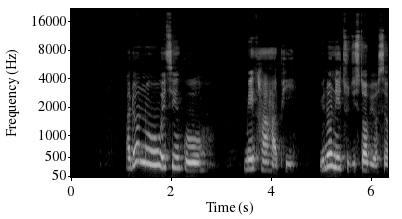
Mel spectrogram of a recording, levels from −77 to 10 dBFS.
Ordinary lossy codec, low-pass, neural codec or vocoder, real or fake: none; 19.8 kHz; vocoder, 48 kHz, 128 mel bands, Vocos; fake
